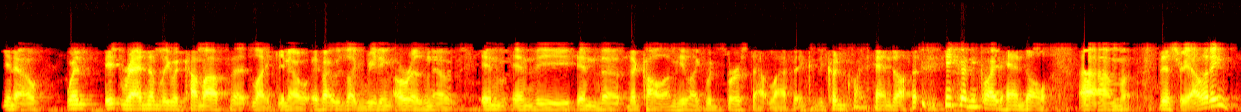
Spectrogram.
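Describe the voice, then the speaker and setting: A man leads a casual Torah class in a booming voice. He halts and restarts often, reading Hebrew text aloud before translating it. The sound is thin and tinny, like a phone line. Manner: halting, many fillers and restarts. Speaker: rabbi teaching a class.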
